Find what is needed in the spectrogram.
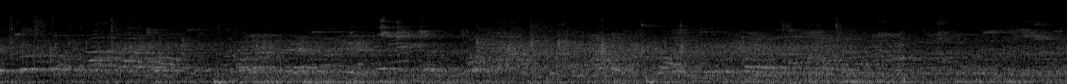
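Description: Gym game ambience: many voices of players and spectators talking at once, with a basketball bouncing on the hardwood court now and then.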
